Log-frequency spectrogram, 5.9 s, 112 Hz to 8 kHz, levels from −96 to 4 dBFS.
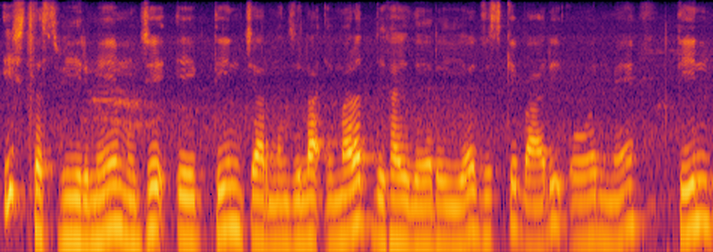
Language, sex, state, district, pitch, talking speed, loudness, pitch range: Hindi, male, Rajasthan, Bikaner, 140 Hz, 180 wpm, -15 LUFS, 135-170 Hz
